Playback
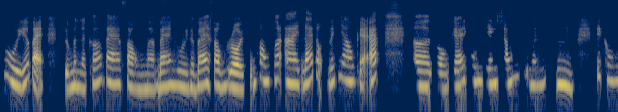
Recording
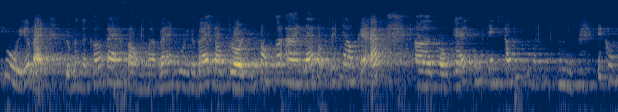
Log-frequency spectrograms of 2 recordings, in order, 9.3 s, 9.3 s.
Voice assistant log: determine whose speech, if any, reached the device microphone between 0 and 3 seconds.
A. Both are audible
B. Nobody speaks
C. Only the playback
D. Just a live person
C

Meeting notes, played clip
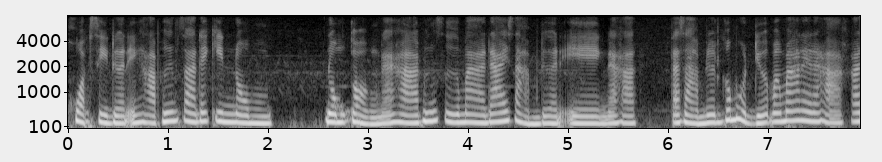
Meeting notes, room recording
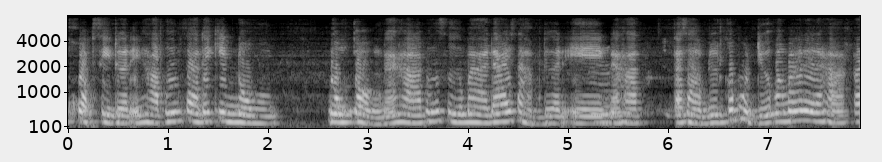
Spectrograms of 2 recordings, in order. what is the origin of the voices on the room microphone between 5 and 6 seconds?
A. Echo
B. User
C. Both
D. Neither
C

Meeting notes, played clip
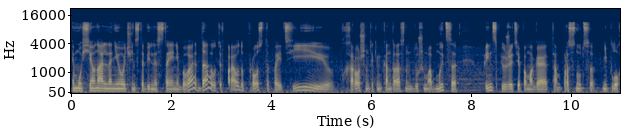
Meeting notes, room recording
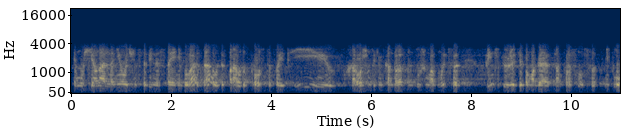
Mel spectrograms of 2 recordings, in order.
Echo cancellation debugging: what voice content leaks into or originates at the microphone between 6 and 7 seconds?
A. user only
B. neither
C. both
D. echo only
D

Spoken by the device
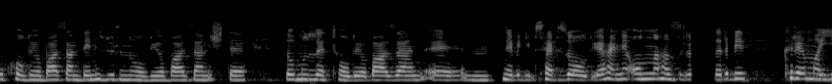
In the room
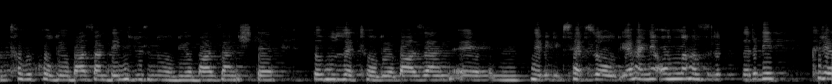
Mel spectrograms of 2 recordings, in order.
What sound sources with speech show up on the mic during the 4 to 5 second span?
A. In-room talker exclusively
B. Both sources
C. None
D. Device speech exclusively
D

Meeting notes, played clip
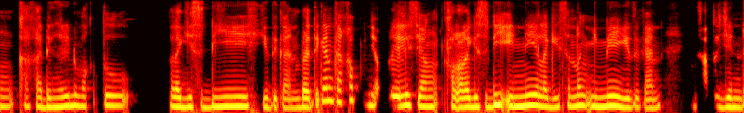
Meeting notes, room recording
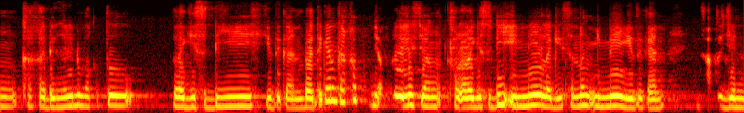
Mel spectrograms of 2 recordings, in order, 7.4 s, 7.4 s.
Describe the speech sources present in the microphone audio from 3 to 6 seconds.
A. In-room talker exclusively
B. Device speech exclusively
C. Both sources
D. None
B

